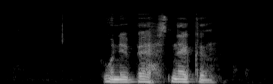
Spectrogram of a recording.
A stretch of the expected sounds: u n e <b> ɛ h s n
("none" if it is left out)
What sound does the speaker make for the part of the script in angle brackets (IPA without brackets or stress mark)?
b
